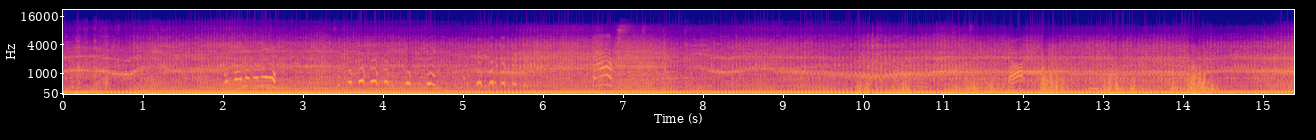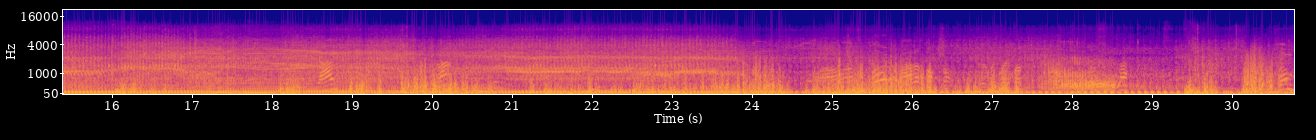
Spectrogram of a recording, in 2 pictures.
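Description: Yamaha Sniper underbone motorcycle running as it is ridden off-road, with a heavy low rumble of wind on the helmet-mounted microphone.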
